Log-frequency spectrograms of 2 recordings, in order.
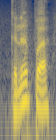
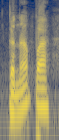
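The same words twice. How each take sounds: No difference in how they are said.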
